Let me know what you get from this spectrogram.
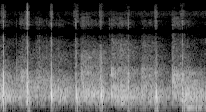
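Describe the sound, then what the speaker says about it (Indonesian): A group of students clap in unison during a classroom lesson, nine or ten sharp, evenly spaced claps in a steady rhythm, close and moderately loud. "Tepuk tangannya."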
